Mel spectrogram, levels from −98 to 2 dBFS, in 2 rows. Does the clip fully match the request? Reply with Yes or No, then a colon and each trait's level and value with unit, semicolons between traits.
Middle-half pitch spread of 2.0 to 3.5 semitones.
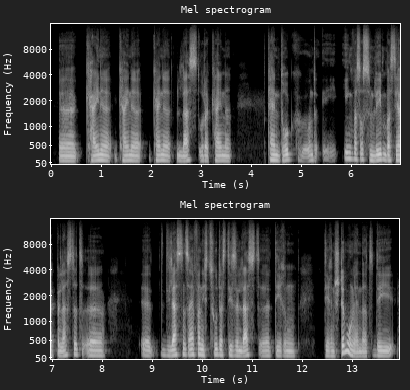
Yes: narrow, 2.6 semitones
